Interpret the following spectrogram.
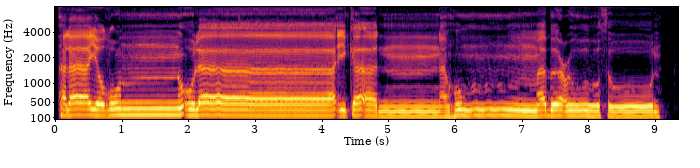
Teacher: الا میں حمزہ پڑھنا ہے، عین نہیں پڑھنی۔ عین پڑھی تو معنی غلط ہو جائے گا۔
